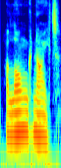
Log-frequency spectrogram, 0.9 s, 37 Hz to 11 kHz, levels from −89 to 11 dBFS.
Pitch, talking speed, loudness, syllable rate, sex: 120 Hz, 195 wpm, -15 LUFS, 4.5 syllables/s, male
